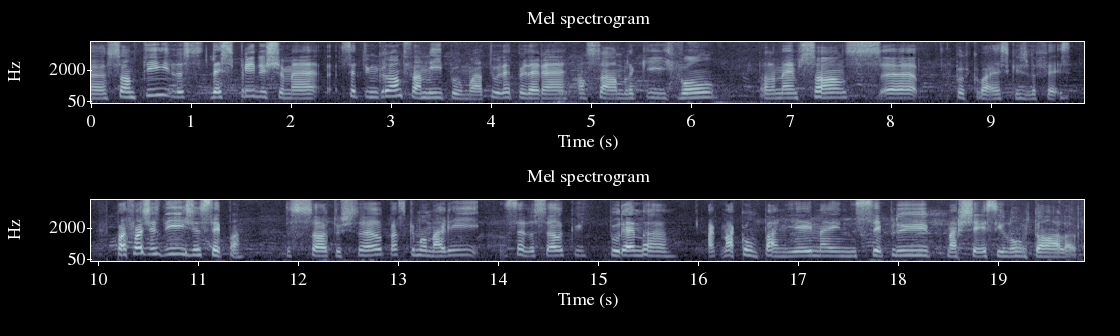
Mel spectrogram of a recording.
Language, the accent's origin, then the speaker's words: French; Leuven, Flanders, Belgium; Je suis flamande même. Leuven, Louvain.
